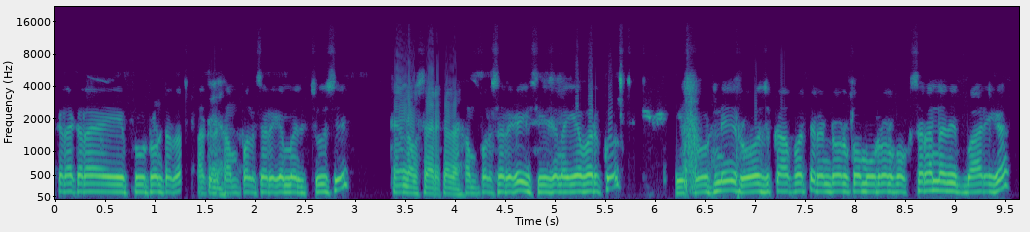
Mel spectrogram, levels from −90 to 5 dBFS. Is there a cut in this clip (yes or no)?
no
